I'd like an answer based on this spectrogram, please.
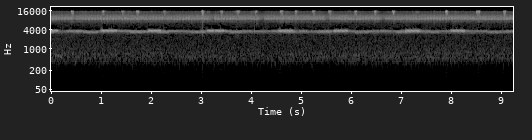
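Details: Crickets at nighttime keep up a constant shrill trilling, growing louder in bursts every second or so, over a faint high hiss.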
